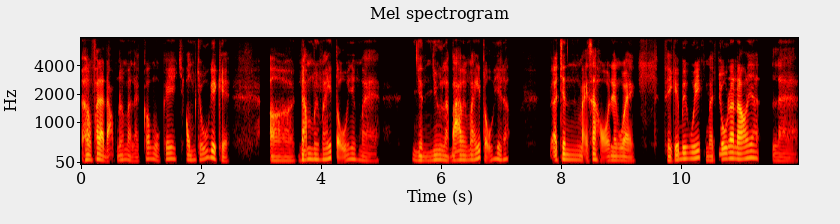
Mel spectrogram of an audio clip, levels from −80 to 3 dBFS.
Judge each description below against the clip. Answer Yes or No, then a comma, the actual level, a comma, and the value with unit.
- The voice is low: Yes, low, 110 Hz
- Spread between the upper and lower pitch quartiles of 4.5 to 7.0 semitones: Yes, average, 5.1 semitones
